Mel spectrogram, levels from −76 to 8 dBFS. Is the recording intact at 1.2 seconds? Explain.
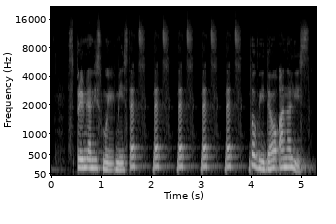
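No, not at 1.2 s. That moment sits inside a burst of packet loss running from about 1.15 to 1.28 s. Several packets in a row never made it in time, so the receiver kept stretching the last bit of speech for about 91 ms and let it fade. You hear a held buzz or fading hiss rather than real speech, and when things pick up again roughly 100 ms of the original has been skipped over entirely.

Near the tail of that stretch, from about 1.25 to 1.27 s, there's also a lost packet rebuilt from error correction. The next packet carried a low-bitrate backup copy of this 20 ms frame, and the decoder played that in place of the original, so nothing drops out there. It just sounds rougher and a bit noisier than the speech around it.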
